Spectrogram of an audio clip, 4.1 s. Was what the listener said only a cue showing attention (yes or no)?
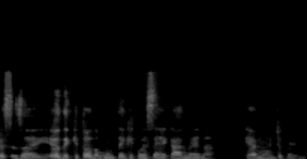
no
